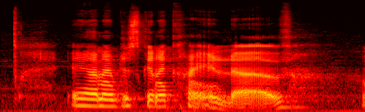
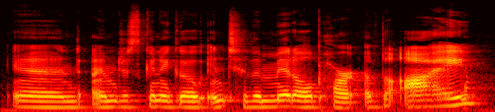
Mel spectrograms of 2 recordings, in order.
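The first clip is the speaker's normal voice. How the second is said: ordinary delivery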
